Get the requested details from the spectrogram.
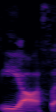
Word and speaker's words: Eos: It's pronounced Eos, I guess. – Okay, Eos.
